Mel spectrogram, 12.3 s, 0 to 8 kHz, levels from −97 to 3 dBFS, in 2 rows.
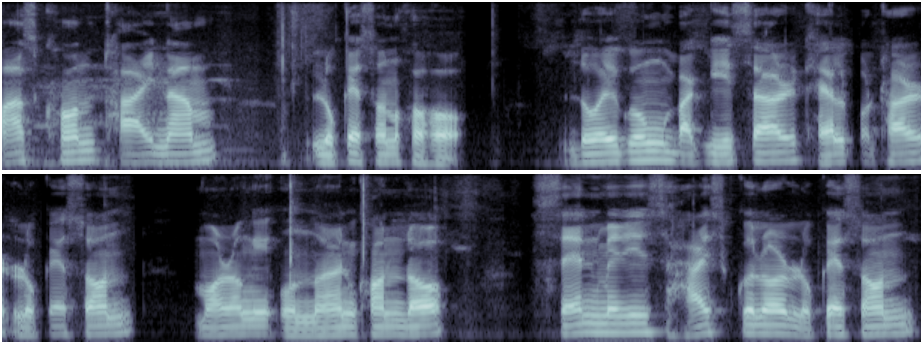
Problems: background sounds at intervals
